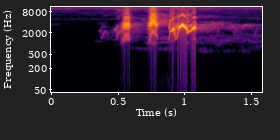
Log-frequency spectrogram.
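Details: Sooty-headed bulbul heard in the wild during a test of a young lure bird: one phrase of two harsh notes and then a rising, rolling whistled flourish.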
